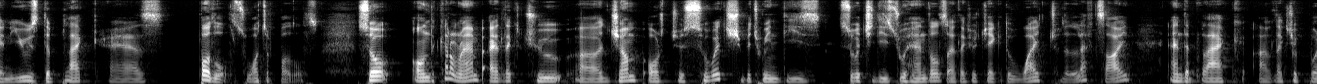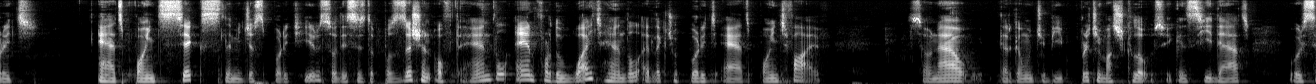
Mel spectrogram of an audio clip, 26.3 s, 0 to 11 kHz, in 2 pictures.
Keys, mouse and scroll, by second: 4.4 click, 4.4 middle click, 5.0-5.5 drag, 5.8-8.4 right drag, 8.4-18.5 drag, 8.5-26.3 middle drag, 8.5-18.5 right drag.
